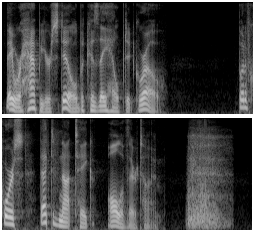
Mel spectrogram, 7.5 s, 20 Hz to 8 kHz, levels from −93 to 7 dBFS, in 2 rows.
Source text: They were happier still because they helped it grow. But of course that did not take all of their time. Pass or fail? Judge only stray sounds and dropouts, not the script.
fail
